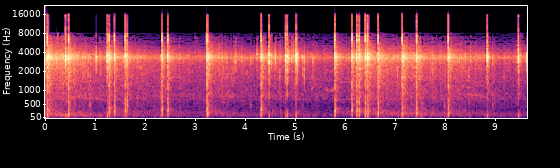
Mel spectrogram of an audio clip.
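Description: Aerial firework shells bursting in a fireworks finale: a fast, irregular barrage of sharp bangs, often several within a second, over a steady crackling hiss.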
